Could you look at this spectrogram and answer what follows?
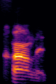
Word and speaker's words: Careless: Andrew Careless. He says Carlos. But it's CARELESS. Yeah, but it's spelled careless, but But I don't think he wants to have as an agent a person who cares less.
